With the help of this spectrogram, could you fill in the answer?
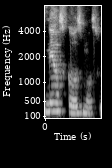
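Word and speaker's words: Neos Kosmos (Νέος Κόσμος): Can you say it the proper way? – It's Neos Kosmos, which means... Ooh. Yeah, it means new world in Greek.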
